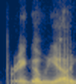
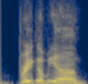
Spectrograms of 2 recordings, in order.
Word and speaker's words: Brigham Young: last like years so I think it was Brigham Young University in Utah I'm trying to research it right now bring them young universe it's BYU it's a Brigham Young bring them young bring them y'all don't sound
